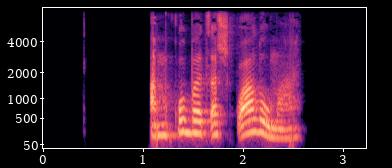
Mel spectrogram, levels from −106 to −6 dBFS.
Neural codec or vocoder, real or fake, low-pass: none; real; 7.2 kHz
